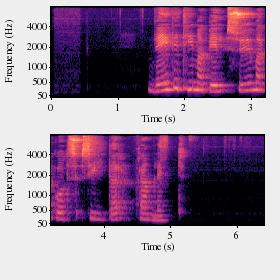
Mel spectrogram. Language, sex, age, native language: Icelandic, female, 60-69, Icelandic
